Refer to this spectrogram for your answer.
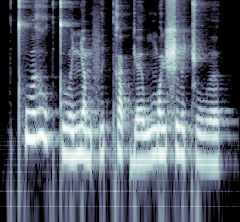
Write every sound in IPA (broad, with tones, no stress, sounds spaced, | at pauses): t̪ʰ u˧˥ ə̯ ɣ u˨˩ k̚ t̪ u˨˩˦ ə̯ ɲ a˨˩ m f i˦˥ t̚ k a˨˩ k̚ j ɛ˨˩˦ w ŋ ɔ˧˥ j ʂ i˧ ə̯ c u˨˩ ə̯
